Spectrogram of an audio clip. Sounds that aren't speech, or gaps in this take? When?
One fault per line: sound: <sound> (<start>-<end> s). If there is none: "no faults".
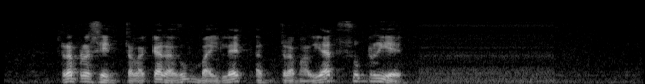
no faults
